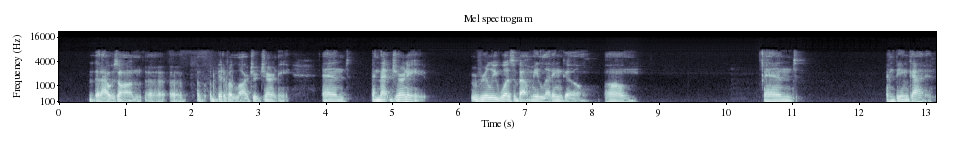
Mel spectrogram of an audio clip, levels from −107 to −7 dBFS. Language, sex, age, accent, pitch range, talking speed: English, male, 30-49, American, 100-115 Hz, 125 wpm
